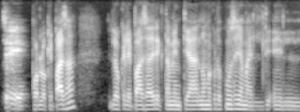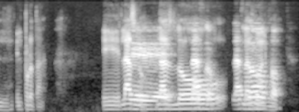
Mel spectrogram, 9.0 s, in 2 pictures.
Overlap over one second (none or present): present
